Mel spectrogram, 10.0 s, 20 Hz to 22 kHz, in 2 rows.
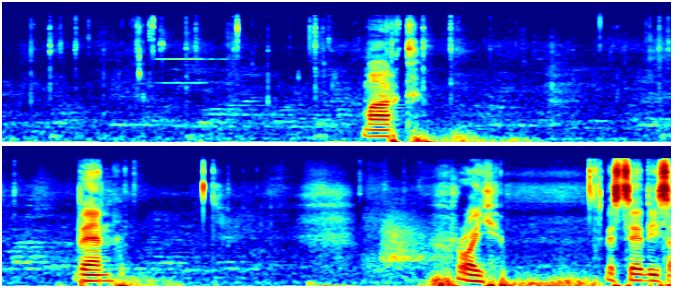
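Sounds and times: faint keyboard typing: 0:00.0 - 0:05.5.

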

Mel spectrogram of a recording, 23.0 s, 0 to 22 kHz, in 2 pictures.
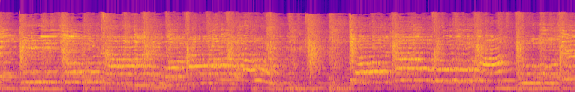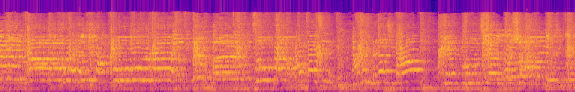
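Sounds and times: band accompaniment: 0:00.0 - 0:23.0
voices singing together: 0:00.2 - 0:06.0, 0:06.9 - 0:19.6, 0:20.2 - 0:23.0.

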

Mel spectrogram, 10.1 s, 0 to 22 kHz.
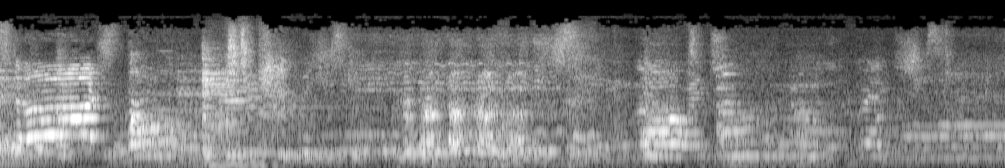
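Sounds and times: woman singing lead: 0:00.0 - 0:02.1, 0:02.8 - 0:10.0
chorus singing: 0:00.0 - 0:10.0.

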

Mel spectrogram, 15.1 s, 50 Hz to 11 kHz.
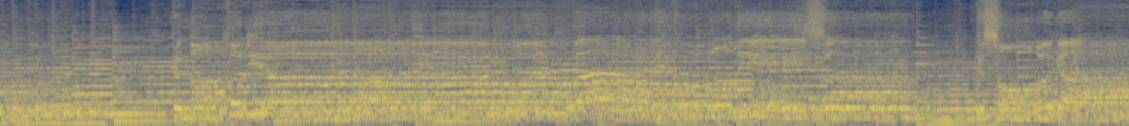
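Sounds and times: low accompaniment: 0:00.0 - 0:15.0
choir singing a hymn: 0:02.1 - 0:15.0.

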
